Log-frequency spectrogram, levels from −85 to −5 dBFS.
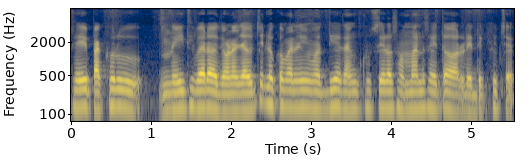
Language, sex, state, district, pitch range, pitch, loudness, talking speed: Odia, male, Odisha, Malkangiri, 125-135 Hz, 130 Hz, -19 LUFS, 150 wpm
